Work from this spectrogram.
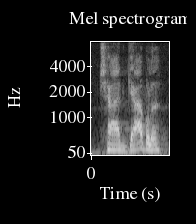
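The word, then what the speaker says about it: Chad Gable: No longer is Otis tag team with, Chad Gabla. Rhymes with Tabla.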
